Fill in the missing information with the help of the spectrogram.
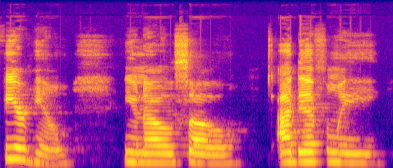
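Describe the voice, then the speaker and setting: Earnest woman guest speaking slowly. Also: lowish voice, level tone, a little mellow. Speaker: guest, small business founder. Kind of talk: faith-centered interview answers.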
